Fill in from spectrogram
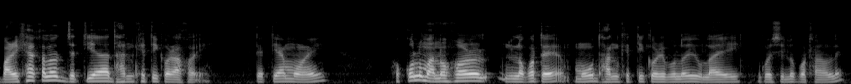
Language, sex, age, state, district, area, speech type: Assamese, male, 18-30, Assam, Lakhimpur, rural, spontaneous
